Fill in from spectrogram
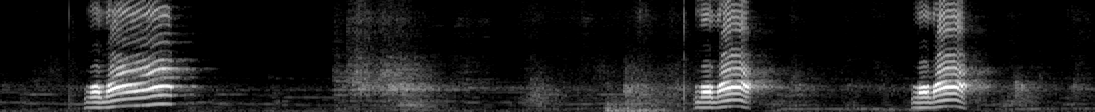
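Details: Pet baby Indian ringneck parrot known for saying "mummy": three loud harmonic arched calls, rising then dipping, separated by a few seconds of soft rustling and murmur indoors.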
